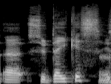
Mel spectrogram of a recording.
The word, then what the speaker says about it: Sudeikis: But certainly the people involved at Ted Lasso are doing very well, because apparently Jason Sudeikis, is that the correct pronunciation? – Yeah.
